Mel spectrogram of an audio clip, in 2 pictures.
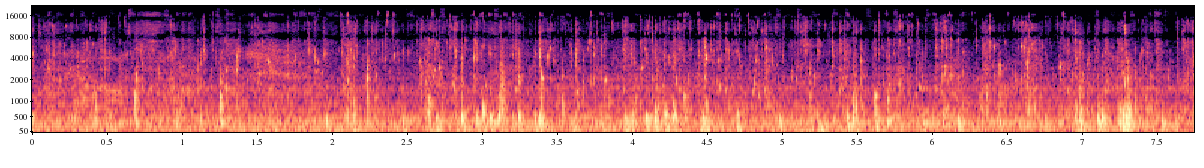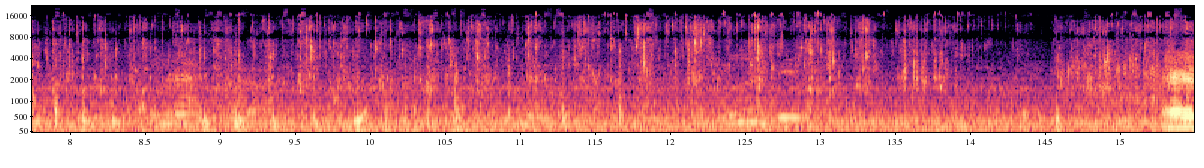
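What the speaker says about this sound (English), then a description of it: "we're going to go ahead and add in our vegetable stock" Vegetable stock is poured into a soup pot of vegetables, making a soft, continuous liquid trickle and splashing with occasional clinks, quiet throughout.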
